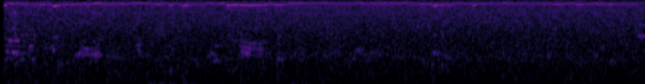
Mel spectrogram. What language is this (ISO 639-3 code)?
kat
